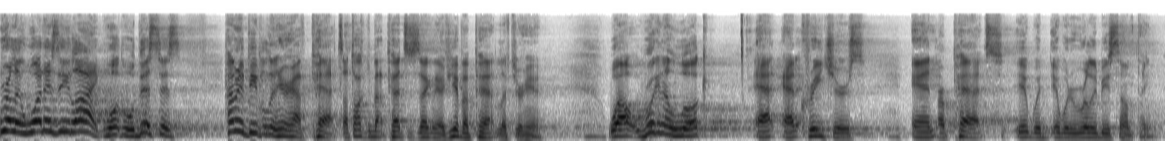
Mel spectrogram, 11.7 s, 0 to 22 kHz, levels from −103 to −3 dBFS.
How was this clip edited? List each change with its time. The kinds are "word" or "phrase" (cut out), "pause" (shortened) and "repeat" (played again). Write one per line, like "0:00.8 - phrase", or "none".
0:08.0 - phrase
0:09.4 - phrase

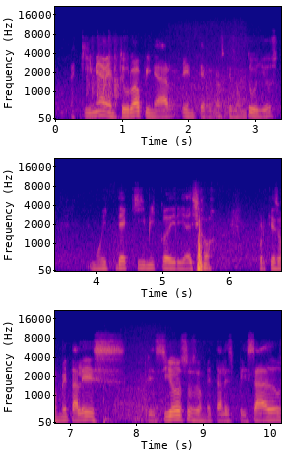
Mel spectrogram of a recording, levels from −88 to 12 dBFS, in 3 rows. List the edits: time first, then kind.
0:02.9 - word
0:04.3 - word

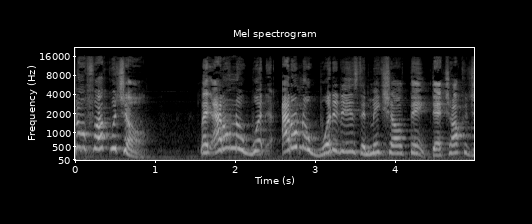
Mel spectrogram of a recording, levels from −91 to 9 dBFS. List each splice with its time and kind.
none

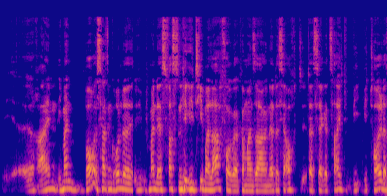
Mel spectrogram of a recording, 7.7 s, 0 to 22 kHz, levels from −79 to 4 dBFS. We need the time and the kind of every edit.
0:02.2 - word
0:02.7 - word
0:06.1 - word

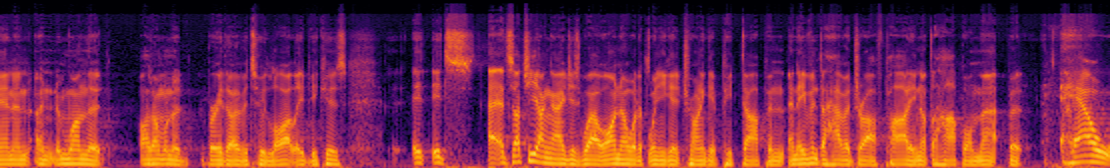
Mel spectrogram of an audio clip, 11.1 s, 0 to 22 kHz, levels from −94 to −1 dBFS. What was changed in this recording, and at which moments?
0:02.0 - phrase
0:04.0 - pause
0:06.5 - word

